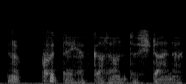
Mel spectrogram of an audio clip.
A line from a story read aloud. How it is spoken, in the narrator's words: he muttered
